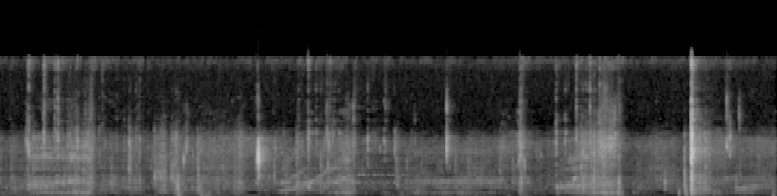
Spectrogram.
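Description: Close-up eating sounds: sipping broth from a metal spoon and chewing, in short on-and-off stretches. Two sharp spoon clicks, one about two and a half seconds in and a louder one near the end.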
